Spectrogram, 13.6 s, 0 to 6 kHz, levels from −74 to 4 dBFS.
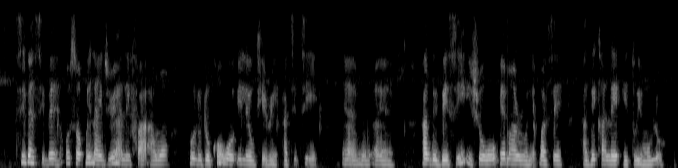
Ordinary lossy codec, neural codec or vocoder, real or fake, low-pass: AAC, 48 kbps; vocoder, 22.05 kHz, 80 mel bands, Vocos; fake; 5.4 kHz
